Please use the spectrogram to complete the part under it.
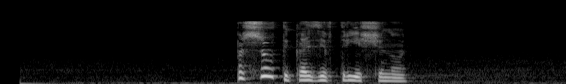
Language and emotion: Russian, angry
